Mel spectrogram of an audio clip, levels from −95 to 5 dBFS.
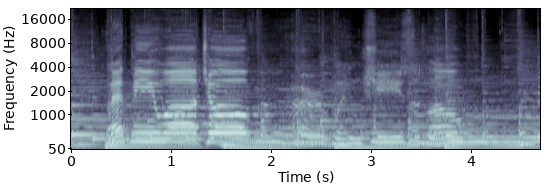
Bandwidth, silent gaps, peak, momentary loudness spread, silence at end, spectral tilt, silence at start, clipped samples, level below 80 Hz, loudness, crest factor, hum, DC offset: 18 kHz; none; 0 dBFS; 9 LU; 0 s; -6 dB/octave; 0 s; under 0.1%; -34 dBFS; -15 LUFS; 14 dB; none; under 0.1%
